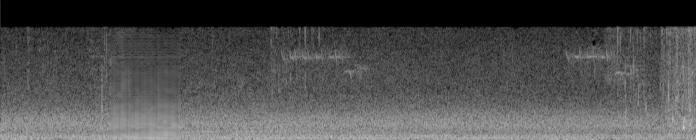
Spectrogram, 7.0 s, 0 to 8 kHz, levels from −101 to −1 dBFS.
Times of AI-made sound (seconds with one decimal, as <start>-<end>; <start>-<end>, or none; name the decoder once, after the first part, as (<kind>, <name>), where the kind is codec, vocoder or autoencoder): 1.1-1.8 (vocoder, Vocos)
